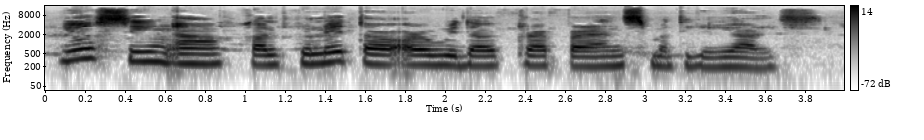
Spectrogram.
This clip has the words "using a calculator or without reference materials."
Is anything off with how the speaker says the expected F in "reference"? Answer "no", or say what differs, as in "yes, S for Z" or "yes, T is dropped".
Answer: yes, P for F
